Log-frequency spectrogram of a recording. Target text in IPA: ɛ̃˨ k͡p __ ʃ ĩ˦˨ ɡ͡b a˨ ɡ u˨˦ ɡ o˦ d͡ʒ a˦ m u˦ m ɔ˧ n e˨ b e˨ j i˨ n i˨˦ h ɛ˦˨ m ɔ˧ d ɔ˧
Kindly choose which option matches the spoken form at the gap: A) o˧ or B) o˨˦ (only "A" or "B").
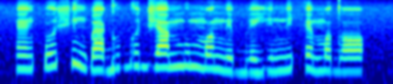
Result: B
